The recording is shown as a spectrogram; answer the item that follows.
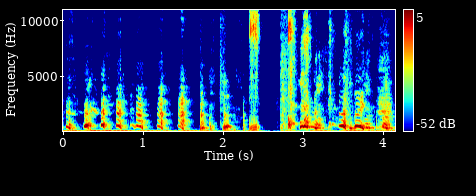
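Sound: voice imitating a fart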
